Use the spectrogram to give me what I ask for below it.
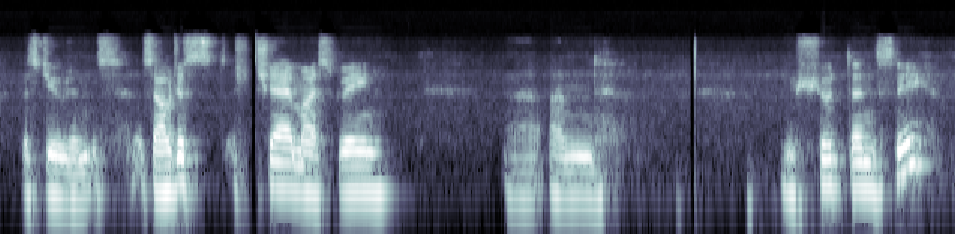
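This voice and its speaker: A man's very slow, somewhat breathy delivery with a Yorkshire accent, broken by long, frequent pauses. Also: medium pitch for a man, ordinary pitch variation. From Yorkshire, northern England. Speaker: university associate dean. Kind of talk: online presentation. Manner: hesitant, many fillers.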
